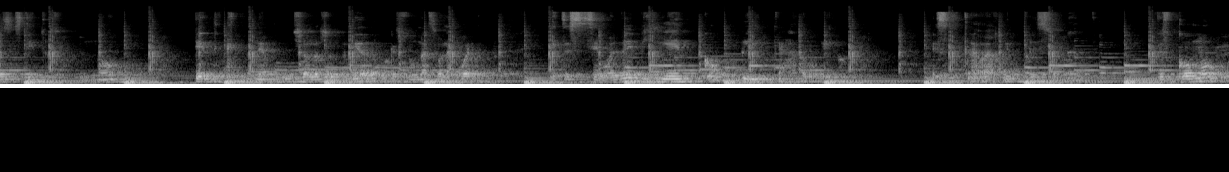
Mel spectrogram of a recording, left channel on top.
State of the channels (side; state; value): right; silent; digital silence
